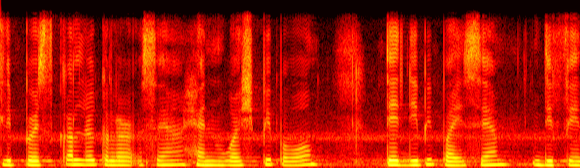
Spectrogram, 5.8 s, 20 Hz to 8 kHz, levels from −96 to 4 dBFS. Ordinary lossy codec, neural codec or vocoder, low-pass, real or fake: none; none; 7.2 kHz; real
